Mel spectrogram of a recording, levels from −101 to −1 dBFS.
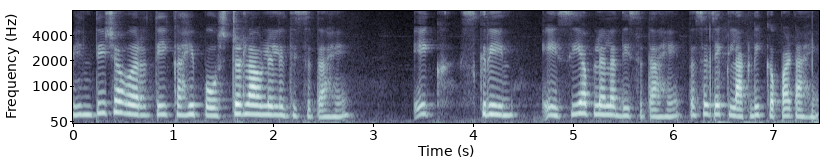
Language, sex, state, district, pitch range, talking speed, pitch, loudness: Marathi, female, Maharashtra, Sindhudurg, 200-245 Hz, 135 wpm, 225 Hz, -20 LUFS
